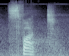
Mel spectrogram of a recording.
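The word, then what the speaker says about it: Safed: it is spelled sa Fe D but it's pronounced spot he arrived in the city of thought in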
